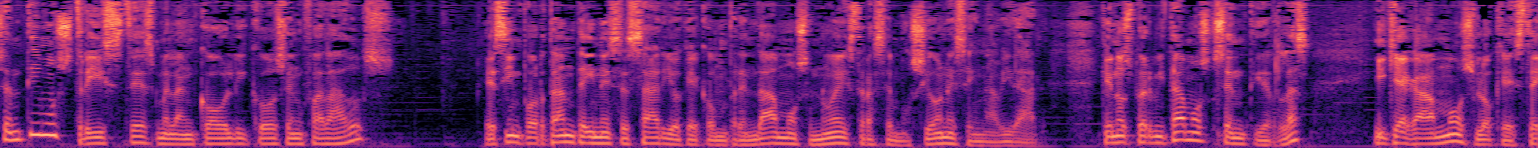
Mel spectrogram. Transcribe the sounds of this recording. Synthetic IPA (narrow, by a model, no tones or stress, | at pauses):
se̞nt̪imo̞st̪ɾist̪e̞sme̞laŋko̞liko̞se̞ɱfaðaðo̞s | e̞simpo̞ɾt̪ant̪e̞ine̞sesaɾjo̞ke̞ko̞mpɾe̞̰nd̪amo̞znwe̞st̪ɾʔase̞mo̞sjo̞ne̞se̞̰ŋna̰βḭða̰ðke̞no̞spe̞ɾmit̪amo̞sːe̞nt̪ḭɾlas | ikeaɣamo̞slo̞keːst̪e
